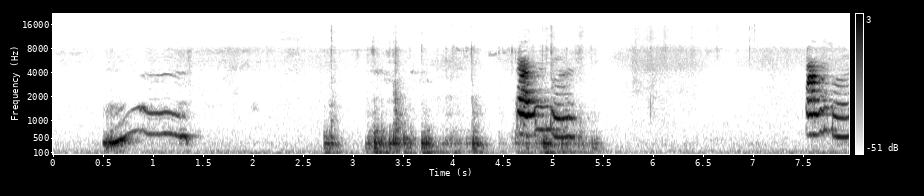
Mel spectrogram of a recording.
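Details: Bengal cat meowing indoors: a clear rising-then-falling meow, a pause with soft shuffling, a sharper strained meow near the middle, and a final short meow at the end, each about half a second long.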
